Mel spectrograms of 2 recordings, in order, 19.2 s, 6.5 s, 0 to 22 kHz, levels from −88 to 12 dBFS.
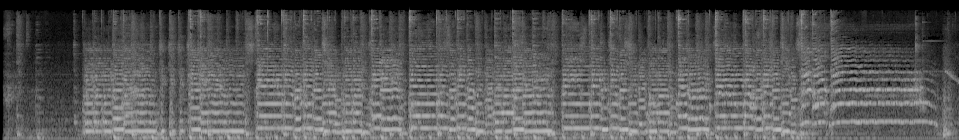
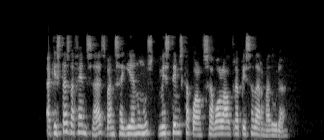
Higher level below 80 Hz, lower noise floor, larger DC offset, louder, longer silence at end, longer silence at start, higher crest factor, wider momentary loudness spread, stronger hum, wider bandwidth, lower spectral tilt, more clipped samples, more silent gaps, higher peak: first, -38 dBFS vs -60 dBFS; second, -42 dBFS vs -88 dBFS; neither; second, -20 LUFS vs -17 LUFS; second, 0 s vs 0.75 s; second, 0.05 s vs 0.9 s; about the same, 16 dB vs 18 dB; about the same, 6 LU vs 6 LU; neither; first, 17 kHz vs 8 kHz; about the same, -4.5 dB/octave vs -4.5 dB/octave; neither; neither; second, -4 dBFS vs 0 dBFS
